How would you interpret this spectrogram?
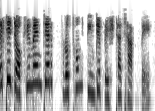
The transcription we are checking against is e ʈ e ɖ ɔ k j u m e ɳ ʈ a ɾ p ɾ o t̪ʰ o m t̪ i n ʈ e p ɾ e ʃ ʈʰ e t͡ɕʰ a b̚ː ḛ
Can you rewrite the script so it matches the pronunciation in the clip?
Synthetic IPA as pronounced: e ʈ i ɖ ɔ k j u m e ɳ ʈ e ɾ p ɾ o t̪ʰ o m t̪ i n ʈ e p ɾ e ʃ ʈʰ a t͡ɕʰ a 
